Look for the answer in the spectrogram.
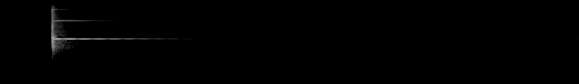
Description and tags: Small Bell
hit, elevator, Bell, small, microwave, ring, Ding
